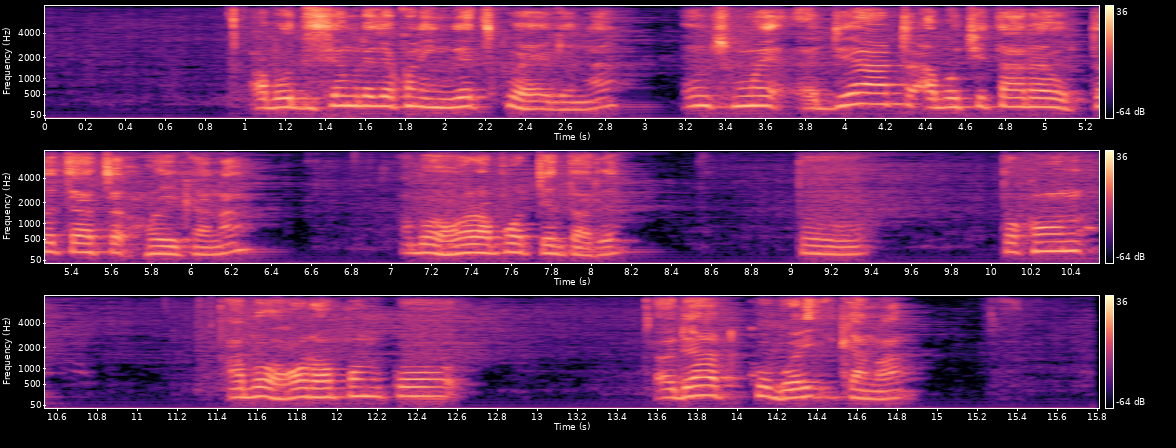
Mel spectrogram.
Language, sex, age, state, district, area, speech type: Santali, male, 60+, West Bengal, Birbhum, rural, spontaneous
